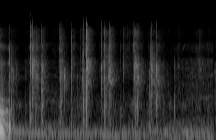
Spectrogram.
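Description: Plastic supplement stick pouches crinkling in a run of short crackles as a small dog noses at them in a person's hand.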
